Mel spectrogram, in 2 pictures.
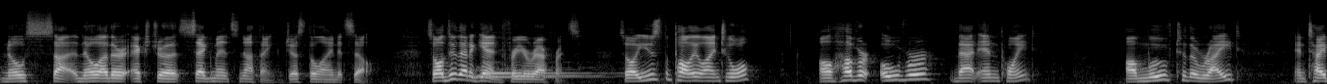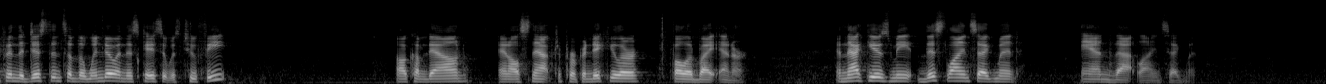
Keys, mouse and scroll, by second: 1.9 click, 4.8 Escape, 5.0 Escape, 5.8 click, 14.3-14.9 typing, 15.1 Return, 18.2 click, 19.8 Return, 21.4 click, 22.5 click.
